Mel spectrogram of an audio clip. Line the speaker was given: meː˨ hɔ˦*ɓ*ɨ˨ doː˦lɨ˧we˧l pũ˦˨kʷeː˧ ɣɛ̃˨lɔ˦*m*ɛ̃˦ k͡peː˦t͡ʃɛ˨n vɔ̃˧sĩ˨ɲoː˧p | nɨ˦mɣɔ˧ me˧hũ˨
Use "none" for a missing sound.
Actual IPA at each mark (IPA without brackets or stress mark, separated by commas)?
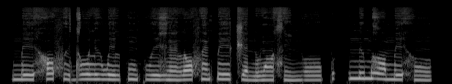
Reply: f, f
